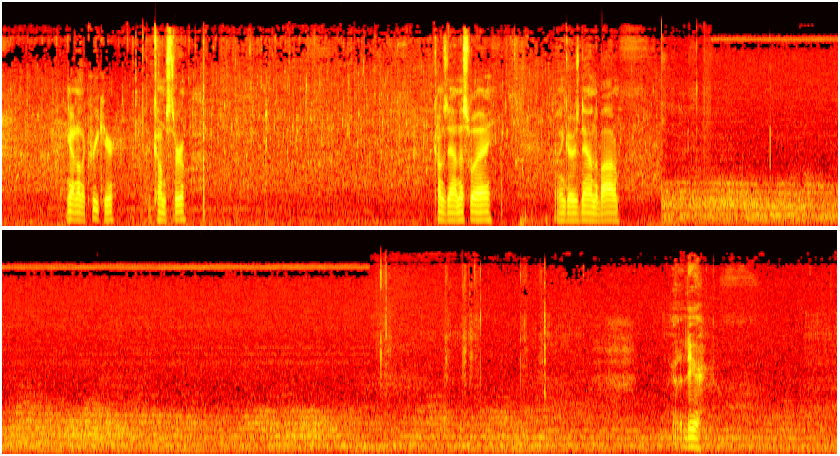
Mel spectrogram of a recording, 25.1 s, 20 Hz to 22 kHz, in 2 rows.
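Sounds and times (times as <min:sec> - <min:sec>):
distant highway traffic rumble: 0:00.0 - 0:25.0.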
